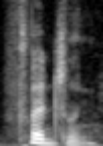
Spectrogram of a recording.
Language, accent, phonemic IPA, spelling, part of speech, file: English, US, /ˈflɛd͡ʒ.lɪŋ/, fledgling, adjective / noun, En-us-fledgling.ogg
- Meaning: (adjective) 1. Untried or inexperienced 2. Emergent or rising; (noun) A young bird which has just developed its flight feathers (notably wings)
